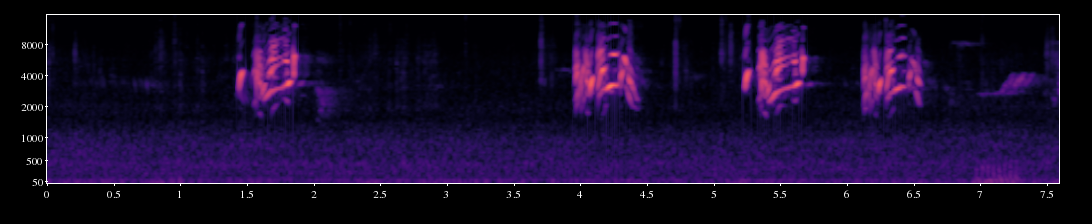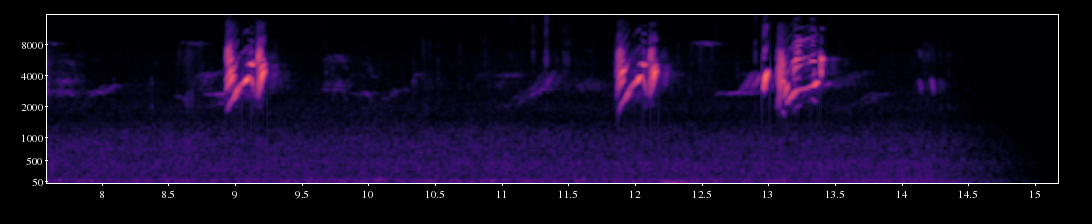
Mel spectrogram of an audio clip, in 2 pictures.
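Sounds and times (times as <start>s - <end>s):
bird twittering: 1.4s - 2.1s, 5.2s - 10.0s, 11.1s - 14.4s.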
